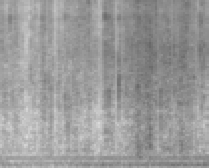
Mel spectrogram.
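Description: Small clear plastic bags of diamond-painting drills crinkling as they are handled and bundled together by hand, with a run of fine crackles that grows a little louder in the second half.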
